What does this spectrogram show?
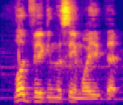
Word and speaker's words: Ludwig: that yeah he pronounced ludwig in the same way that i assumed it would be pronounced as a german name uh the w is pronounced more like a v ah so really kind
